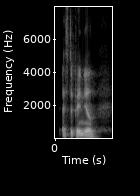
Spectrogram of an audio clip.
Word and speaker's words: Estupiñán: Estupiñán.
